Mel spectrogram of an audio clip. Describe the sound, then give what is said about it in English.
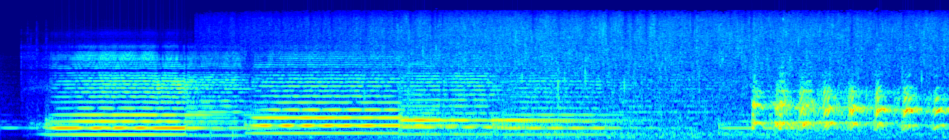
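Steady storm rain patters under sustained, droning musical tones, then near the end a dog named Daisy, out in the storm, bursts into a quick series of loud, rhythmic barks. “Daisy is out there, Grandfather, in the storm. Daisy isn't a real dog.”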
